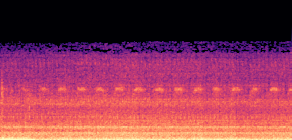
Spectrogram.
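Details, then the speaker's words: Suzuki Carry Extra with engine shaking: lumpy, uneven idle with a loping beat about four a second. Suspected dead spark plug or too-narrow contact points gap; the spark plugs are checked with the engine running. "kemungkinan ini busi mati atau platina kurang renggang teman-teman"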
